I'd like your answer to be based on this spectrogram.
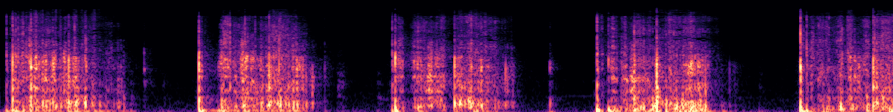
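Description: Long nails scratch across a thin, hollow, flat pale pink pebble-textured Dior cardboard folder in five separate strokes, about one per second. Each stroke is a dry, broadband, crunchy rasp with bright grainy crackle, cut by short quiet gaps.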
